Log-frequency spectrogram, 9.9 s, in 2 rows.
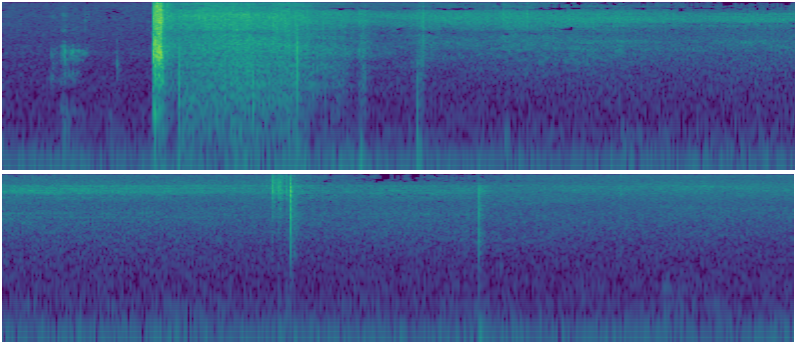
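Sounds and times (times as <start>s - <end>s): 
burning match crackling: 0.9s - 3.3s, 6.6s - 6.9s
bright flare of hiss: 0.9s - 8.5s.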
